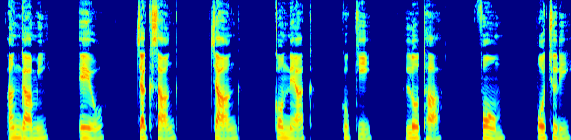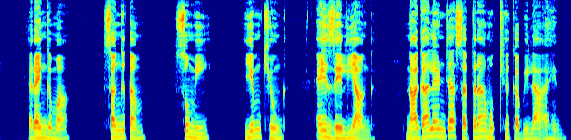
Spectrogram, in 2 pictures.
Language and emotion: Sindhi, neutral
